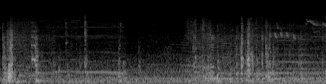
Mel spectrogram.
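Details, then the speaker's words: Cheap Volkswagen Golf Cabriolet, water heard sloshing inside beforehand: electric roof motor whirs steadily with a few clunks as the top folds and completes its travel; roof works normally. "I'll be honest after hearing all that water I wasn't expecting the roof to work so oh there we go it works result"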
